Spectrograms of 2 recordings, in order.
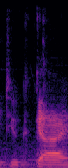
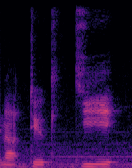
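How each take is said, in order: First: The name is given an English pronunciation. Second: The name is given a French-style pronunciation. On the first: The speaker calls it right. "because he's English, it'd probably be" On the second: The speaker calls it wrong.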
